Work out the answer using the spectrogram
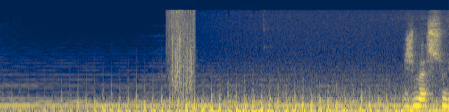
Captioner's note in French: bruit d'hélicoptère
